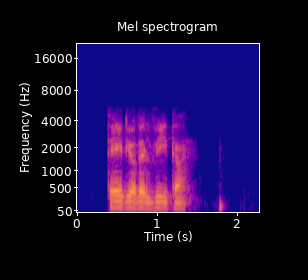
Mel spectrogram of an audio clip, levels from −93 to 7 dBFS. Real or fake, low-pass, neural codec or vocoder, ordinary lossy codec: real; 5.4 kHz; none; Opus, 16 kbps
